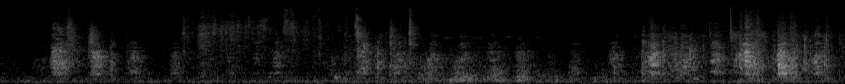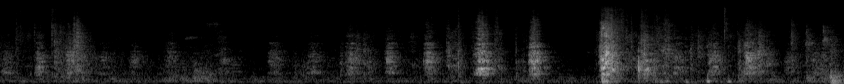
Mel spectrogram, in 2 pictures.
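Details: Sebastian, a Chow Chow dog indoors, worked up while counter-surfing for tuna: a string of short, rough huffing barks and yelps at uneven intervals, then a sharper whining yelp near the end, with a woman's voice telling him off.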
